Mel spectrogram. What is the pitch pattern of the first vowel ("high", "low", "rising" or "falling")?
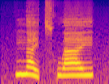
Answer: falling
